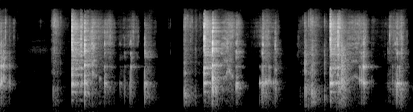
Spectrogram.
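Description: Wrapped sweets clattering against bowls in about six short bursts, as handfuls are scooped from one bowl and tossed up into another.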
